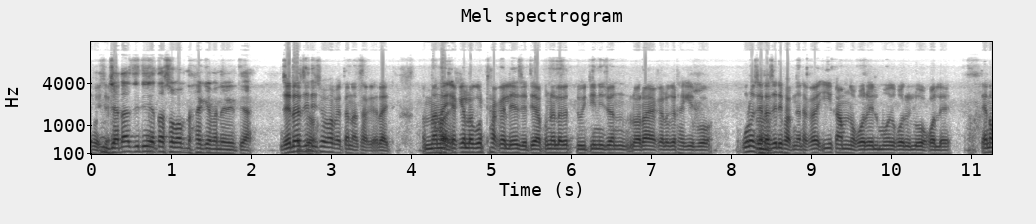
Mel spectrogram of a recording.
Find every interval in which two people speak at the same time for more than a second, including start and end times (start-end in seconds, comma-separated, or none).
none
